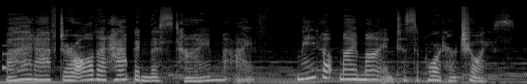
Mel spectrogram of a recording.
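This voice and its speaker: A woman's voice: medium pitch, lively intonation, unhurried. An actress voicing a humble, middle-aged secretary and mother in a video game, modest and a little hesitant. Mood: heartfelt. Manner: modest, hesitant, with soft laughs. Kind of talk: game voice acting. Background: game soundtrack music.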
